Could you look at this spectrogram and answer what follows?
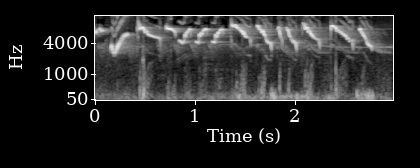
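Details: Bright white-eye song meant to make young birds sing: an upswept opening note, then rapid repeated high falling whistles, roughly four per second, with faint low knocks beneath.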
